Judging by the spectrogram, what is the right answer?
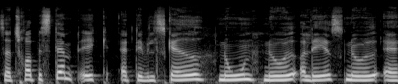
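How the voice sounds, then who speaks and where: This woman's voice has a dark, mellow tone and fairly even intonation, moving at a fairly slow pace with a dry, close sound and no echo. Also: very clean recording, silent background. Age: 40s. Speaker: novelist. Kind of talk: interview. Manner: halting.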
